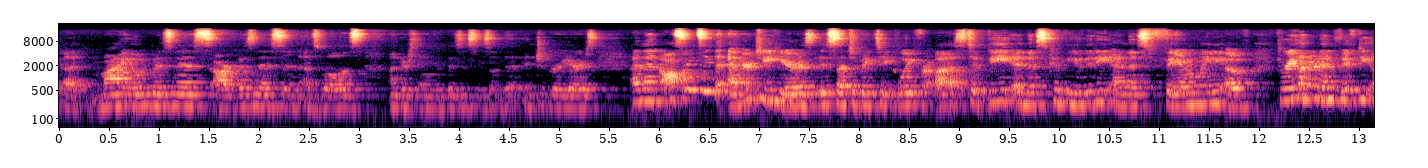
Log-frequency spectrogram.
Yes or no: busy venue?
yes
